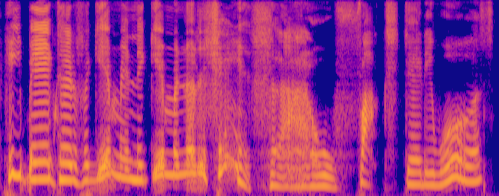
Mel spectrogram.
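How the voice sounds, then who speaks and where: A woman's voice: high-pitched, lively intonation, normal speed, creaky, slightly rough, no echo, studio quality, pitched above the performer's own voice, exaggerated voice. A woman voicing a tiny, scornful twin aunt in her eighties, blunt and agitated, in a Southern Gothic story. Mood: agitated, indignant. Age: 80s.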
